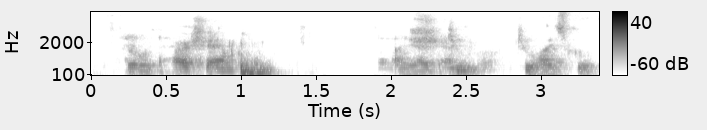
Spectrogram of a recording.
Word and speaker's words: Archambault: Which syllable do you stress? Archambault.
